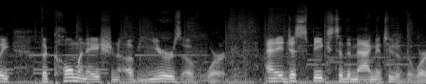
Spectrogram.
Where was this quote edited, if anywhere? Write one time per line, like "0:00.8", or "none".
0:02.3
